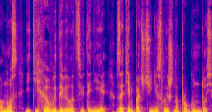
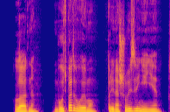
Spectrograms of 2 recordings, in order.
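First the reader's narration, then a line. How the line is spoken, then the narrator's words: Dry reply. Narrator (Russian): сухо ответила темная эльфийка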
